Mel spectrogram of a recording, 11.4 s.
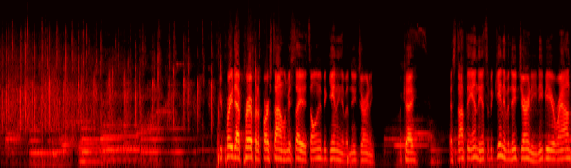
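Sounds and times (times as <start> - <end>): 
audience applauding at a church service after a prayer: 0.0 - 5.2
sustained keyboard chords: 0.0 - 6.0, 6.7 - 11.4
speech: 0.6 - 1.7, 4.4 - 11.4.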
